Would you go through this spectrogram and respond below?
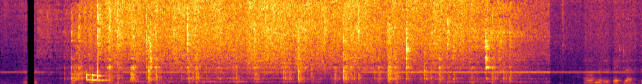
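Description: Ginger garlic paste frying in a pan for homemade egg fried rice, a steady sizzle broken by scraping stirs and clinks of a spoon on the pan, with someone talking over it near the end.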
